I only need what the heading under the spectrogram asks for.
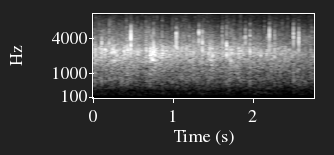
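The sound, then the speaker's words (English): An audience at International Community Church applauds, giving God a hand clap of praise: many hands clapping together in a dense, continuous patter that holds at an even level for a few seconds with no voices over it. “If you believe that this morning, will you give God a hand clap of praise this morning?”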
